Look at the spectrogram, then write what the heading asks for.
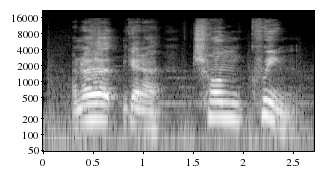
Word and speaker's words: Chongqing: Chongqing, because the Q is a king. Okay, well, the Q is like a K, but with a silent, not really a silent, but like a Q sounding K, if you get what I'm saying.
